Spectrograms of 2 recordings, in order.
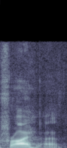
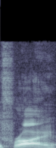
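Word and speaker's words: Frei: also got some pushback from viva frey or frye how does he pronounce his name uh barnes and frye f-r-e-i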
